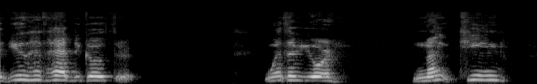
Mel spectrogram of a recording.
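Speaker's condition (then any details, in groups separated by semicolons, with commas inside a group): Cerebral palsy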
